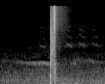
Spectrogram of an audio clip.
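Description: A short click sounds as a game button is pressed.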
